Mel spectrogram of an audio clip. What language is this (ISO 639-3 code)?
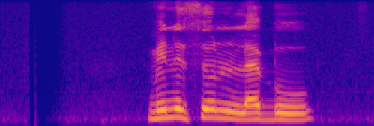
sin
